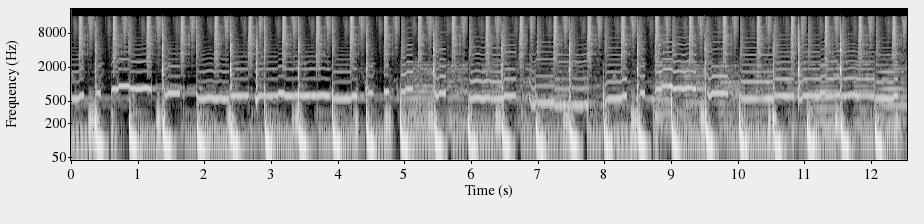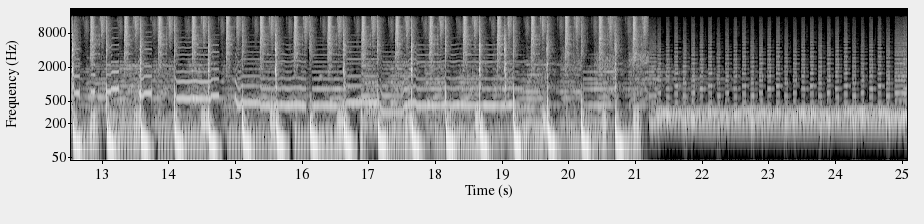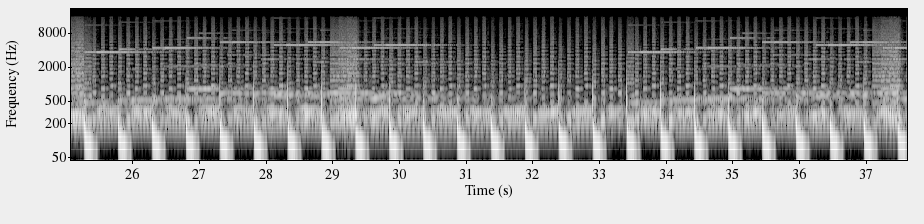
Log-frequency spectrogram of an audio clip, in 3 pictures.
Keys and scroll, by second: 0.3 Tab, 1.1 ctrl+r, 1.3 Return, 2.0 ctrl+r, 2.2 Return, 6.6 Tab, 7.2 Tab, 7.7 ctrl++, 11.1 Escape, 11.4 ctrl+z, 16.4 ctrl+z, 20.6 5, 20.7 Return, 21.9 Tab, 22.8 alt+a, 25.7 Tab, 28.9 Tab, 29.2 alt+a, 33.7 m.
